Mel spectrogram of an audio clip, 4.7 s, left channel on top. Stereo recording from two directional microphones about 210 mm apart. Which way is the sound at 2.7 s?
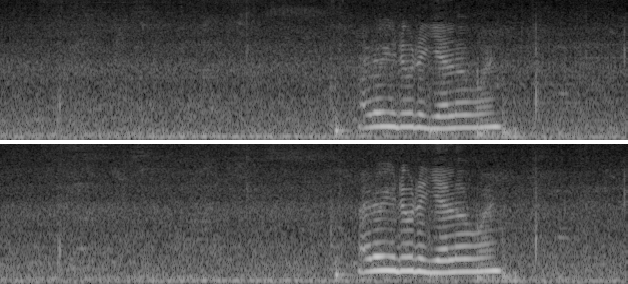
30° right (ahead or behind).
